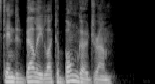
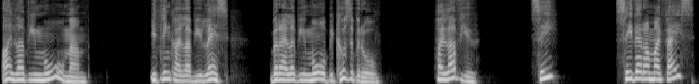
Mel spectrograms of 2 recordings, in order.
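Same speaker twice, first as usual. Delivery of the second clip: higher, earnest and emotional; tearful pleading; 6 semitones higher than usual. A narrator's reading. Crying son reassuring his jailed mum, pleading. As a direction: plead your love to her, voice rising.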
